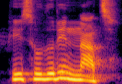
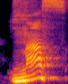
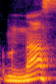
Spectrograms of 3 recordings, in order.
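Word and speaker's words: ناس: এখানে ইনারা কি লিখছে নাচ এখানে আসলে উচ্চারণটা কি হবে আমরা যদি সঠিক ভাবে উচ্চারণ করি হয় দুই ঠোঁটটা এখানে মাঝখানটা ফাঁকা রেখে উচ্চারণ করতে হয় এ ধরনের অক্ষর বাংলাতে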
